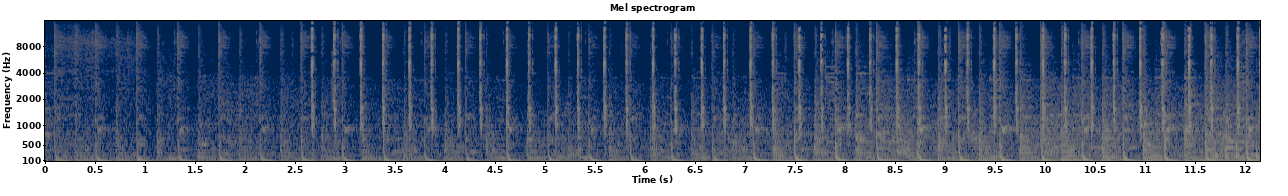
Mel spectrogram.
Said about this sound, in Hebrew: וכי, איך זה ממשיך? שעון מתקתק.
